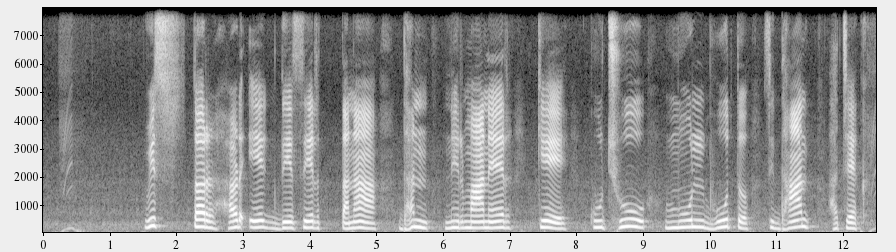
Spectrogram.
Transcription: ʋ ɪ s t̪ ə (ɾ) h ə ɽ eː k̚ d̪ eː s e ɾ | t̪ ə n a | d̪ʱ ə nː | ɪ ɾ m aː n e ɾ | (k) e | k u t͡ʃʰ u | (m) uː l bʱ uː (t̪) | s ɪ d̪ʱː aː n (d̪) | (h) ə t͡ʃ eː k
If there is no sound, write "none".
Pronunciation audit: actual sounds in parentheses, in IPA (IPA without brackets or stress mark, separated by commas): ɾ, k, m, t̪, t̪, h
